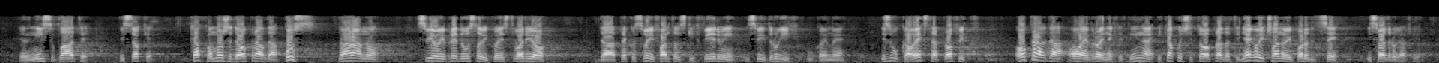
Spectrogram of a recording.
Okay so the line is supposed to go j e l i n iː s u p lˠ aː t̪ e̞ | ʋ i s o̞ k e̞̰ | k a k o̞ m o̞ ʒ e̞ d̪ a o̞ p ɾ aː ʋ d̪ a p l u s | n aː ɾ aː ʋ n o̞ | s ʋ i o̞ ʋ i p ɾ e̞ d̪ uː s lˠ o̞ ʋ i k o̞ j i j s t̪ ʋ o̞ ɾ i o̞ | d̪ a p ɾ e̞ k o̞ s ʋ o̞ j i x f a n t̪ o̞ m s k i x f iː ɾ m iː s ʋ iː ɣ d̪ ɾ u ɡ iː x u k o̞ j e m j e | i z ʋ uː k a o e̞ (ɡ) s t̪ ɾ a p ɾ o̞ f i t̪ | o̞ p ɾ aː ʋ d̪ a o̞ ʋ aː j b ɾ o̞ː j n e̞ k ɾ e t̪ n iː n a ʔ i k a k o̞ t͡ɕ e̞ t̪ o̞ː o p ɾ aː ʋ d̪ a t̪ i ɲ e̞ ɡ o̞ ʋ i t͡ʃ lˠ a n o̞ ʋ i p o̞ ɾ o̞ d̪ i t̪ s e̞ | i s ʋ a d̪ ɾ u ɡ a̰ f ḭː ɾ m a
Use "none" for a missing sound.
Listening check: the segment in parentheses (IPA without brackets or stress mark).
k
